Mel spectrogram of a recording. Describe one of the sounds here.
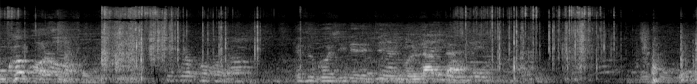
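Small hard seeds rattle and rustle in a hand.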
